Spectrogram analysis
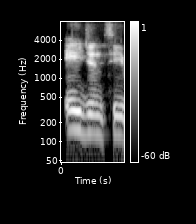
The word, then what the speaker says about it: Aigency: I'm introducing you today to Agency Valet. Uh the I is silent.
